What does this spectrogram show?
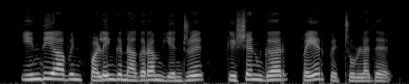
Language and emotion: Tamil, neutral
